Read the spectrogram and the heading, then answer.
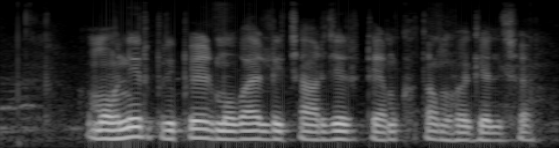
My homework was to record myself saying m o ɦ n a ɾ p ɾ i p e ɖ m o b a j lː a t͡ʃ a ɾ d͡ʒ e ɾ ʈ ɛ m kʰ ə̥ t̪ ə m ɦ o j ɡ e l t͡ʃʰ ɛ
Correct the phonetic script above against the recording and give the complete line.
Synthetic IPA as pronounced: m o ɦ n i ɾ p ɾ i p e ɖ m o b a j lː i t͡ʃ a ɾ d͡ʒ e ɾ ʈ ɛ m kʰ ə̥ t̪ ə m ɦ o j ɡ e l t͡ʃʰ ɛ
